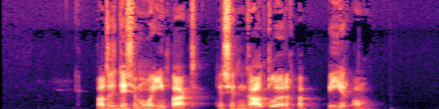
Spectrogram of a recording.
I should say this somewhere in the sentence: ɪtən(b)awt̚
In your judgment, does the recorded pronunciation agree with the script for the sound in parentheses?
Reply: no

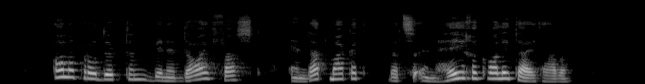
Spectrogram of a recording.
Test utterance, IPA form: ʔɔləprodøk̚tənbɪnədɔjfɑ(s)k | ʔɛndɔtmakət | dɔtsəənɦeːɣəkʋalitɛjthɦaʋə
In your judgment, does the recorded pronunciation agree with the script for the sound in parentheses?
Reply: yes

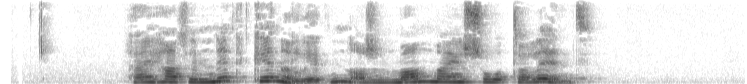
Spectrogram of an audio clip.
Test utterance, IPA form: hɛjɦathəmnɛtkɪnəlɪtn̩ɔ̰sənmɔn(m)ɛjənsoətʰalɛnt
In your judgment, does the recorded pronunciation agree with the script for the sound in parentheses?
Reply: yes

